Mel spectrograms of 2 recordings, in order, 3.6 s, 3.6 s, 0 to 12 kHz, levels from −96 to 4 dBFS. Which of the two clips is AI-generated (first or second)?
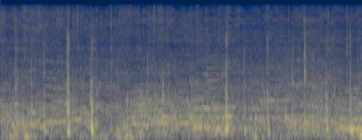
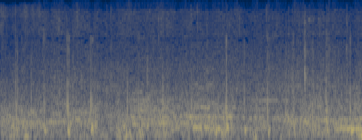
first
